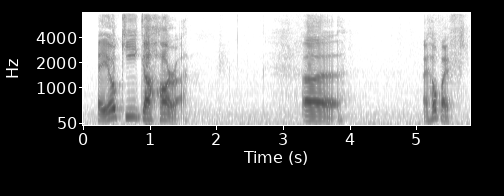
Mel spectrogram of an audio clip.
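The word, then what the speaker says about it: Aokigahara: try really hard not to butcher this name Aoki gahara uh I hope I pronounced that correctly you got it right Aoki gahara Aoki gahara um which has many many horrible names uh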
